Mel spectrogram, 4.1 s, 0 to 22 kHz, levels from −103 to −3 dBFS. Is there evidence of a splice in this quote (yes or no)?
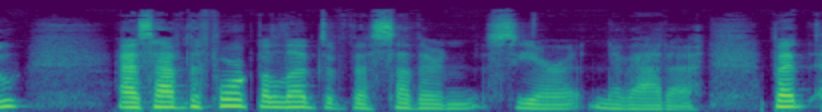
yes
